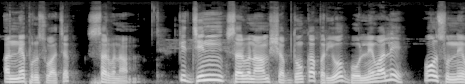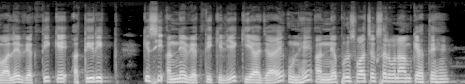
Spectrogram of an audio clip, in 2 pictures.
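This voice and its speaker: A man teaching a Hindi grammar lesson to children, patiently spelling out each example. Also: medium pitch.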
